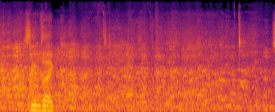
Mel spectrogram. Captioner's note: audience laughing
